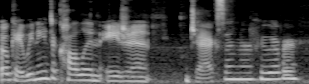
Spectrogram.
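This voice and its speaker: A woman's voice: a little high, lively intonation, normal speed, crowd noise. A woman playing a tabletop role-playing game, talking casually in a wry, informal way.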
